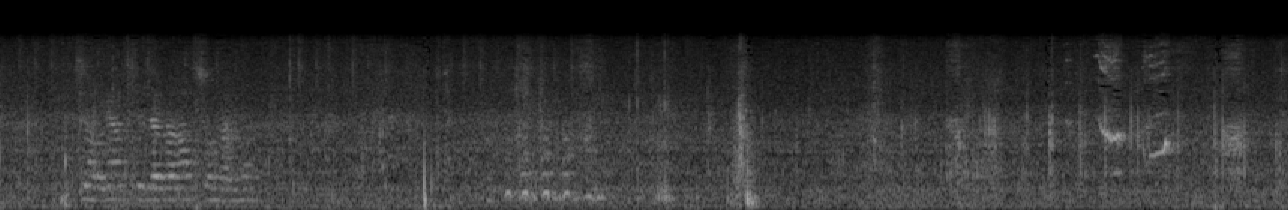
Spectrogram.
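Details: Cane Corso puppies squirming together with their mother and father, giving thin whining whimpers and squeaks in short rising bursts amid rustling and movement indoors, with some human speech in the background.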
